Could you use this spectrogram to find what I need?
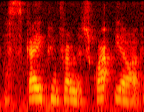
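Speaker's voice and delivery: usual speaking voice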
